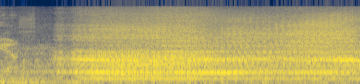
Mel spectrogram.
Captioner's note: loud whirring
